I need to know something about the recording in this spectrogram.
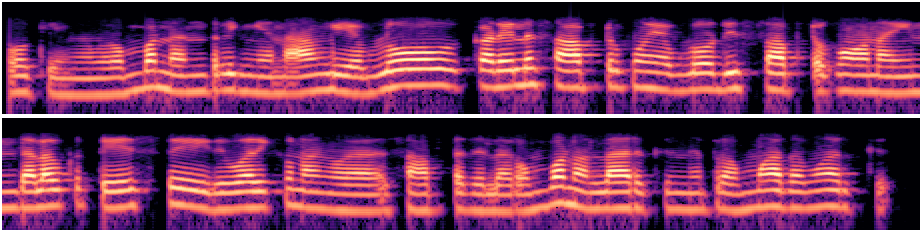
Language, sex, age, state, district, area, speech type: Tamil, female, 18-30, Tamil Nadu, Namakkal, rural, conversation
